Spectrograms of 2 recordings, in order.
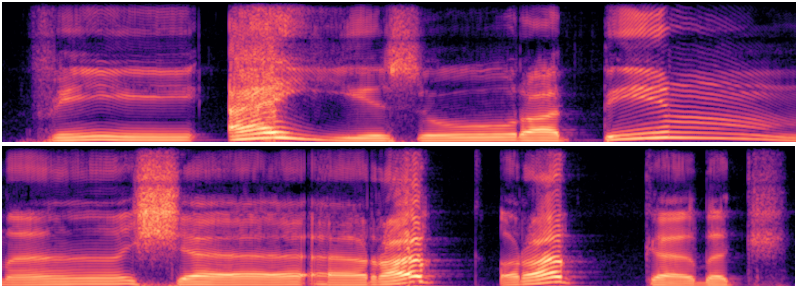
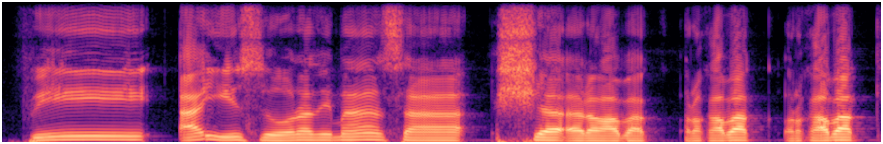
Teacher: Karena kasrotain ini ketemu mim, akibatnya bunyinya sama seperti ada tasdid ini ya. Jadi dibacanya seperti gunnah, karena mim ini bagian dari huruf gunnah. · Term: idgham bi gunnah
